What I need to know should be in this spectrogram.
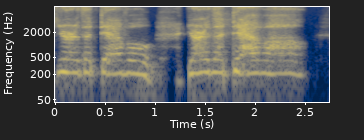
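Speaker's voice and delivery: frenzied, crazed, very high-pitched shout. Retelling how a fan in the front row shouted at a wrestler: imitating a fan shouting. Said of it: "some crazy fan in the front row is shouting at him".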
